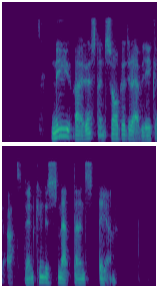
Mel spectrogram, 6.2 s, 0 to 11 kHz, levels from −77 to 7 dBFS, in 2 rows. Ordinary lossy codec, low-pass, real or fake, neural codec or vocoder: AAC, 64 kbps; 7.2 kHz; fake; codec, 16 kHz, 1.1 kbps, Voila-Tokenizer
